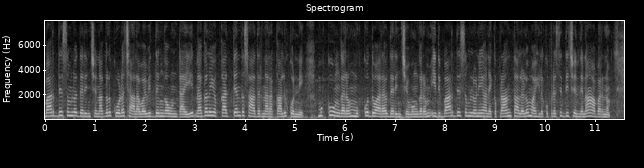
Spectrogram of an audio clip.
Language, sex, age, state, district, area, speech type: Telugu, female, 30-45, Andhra Pradesh, East Godavari, rural, spontaneous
